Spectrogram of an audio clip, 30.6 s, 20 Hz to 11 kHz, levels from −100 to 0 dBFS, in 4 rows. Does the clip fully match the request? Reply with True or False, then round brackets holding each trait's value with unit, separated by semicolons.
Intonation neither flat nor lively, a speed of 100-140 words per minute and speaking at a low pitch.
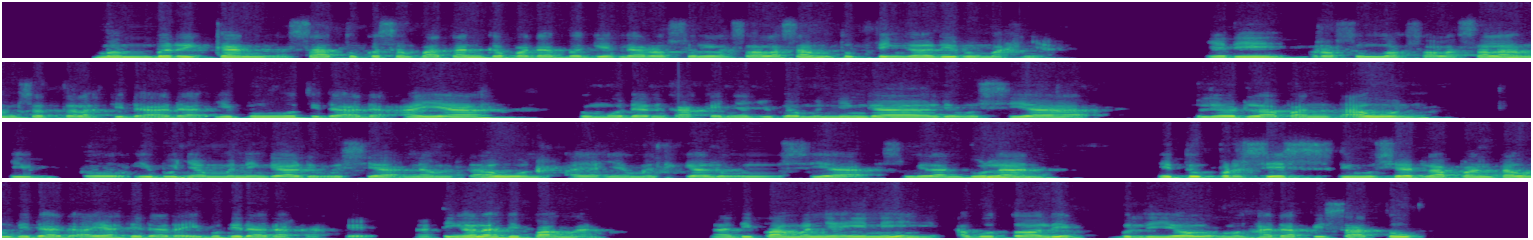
True (3.5 semitones; 135 wpm; 130 Hz)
